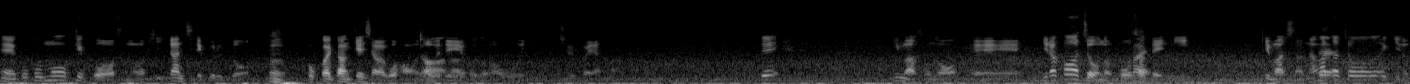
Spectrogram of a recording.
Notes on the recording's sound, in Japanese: 夏休みお出かけ企画の第２弾は憲政記念館を出発して国会周辺を散策。後編は国会図書館から政党本部、旧永田町小学校などをぶらぶら歩きます。音声に風の音が入っていて御聴き苦しいかもしれませんがご了承ください。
